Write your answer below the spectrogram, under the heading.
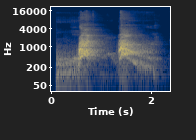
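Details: A male pinscher gives two sharp, mid-pitched barks about a second apart after hearing a small noise, which the owner jokes might be a cat.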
